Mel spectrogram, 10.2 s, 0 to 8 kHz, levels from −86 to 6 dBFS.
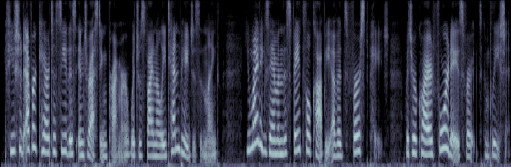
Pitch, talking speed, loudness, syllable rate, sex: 265 Hz, 200 wpm, -21 LUFS, 5.5 syllables/s, female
